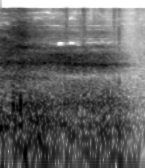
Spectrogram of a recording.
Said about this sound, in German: wenn es hier im Hintergrund die ganze Zeit so brummende Töne, wenn ihr das hört, das ist mein Hund. Der liegt hier neben mir und wenn der schläft, dann gibt der immer so schnarchbrummende Geräusche von sich.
